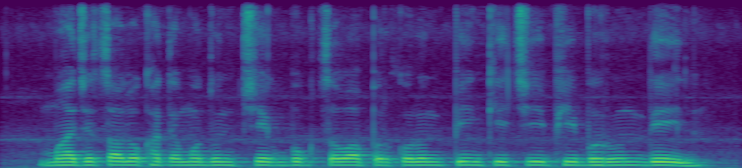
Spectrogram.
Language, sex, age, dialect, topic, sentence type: Marathi, male, 31-35, Northern Konkan, banking, statement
